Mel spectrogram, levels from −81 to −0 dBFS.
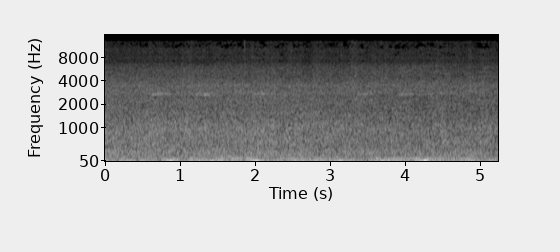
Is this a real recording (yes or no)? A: yes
